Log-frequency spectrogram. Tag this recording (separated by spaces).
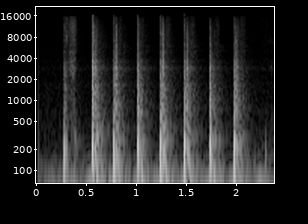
knocking knuckle-rap knock door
